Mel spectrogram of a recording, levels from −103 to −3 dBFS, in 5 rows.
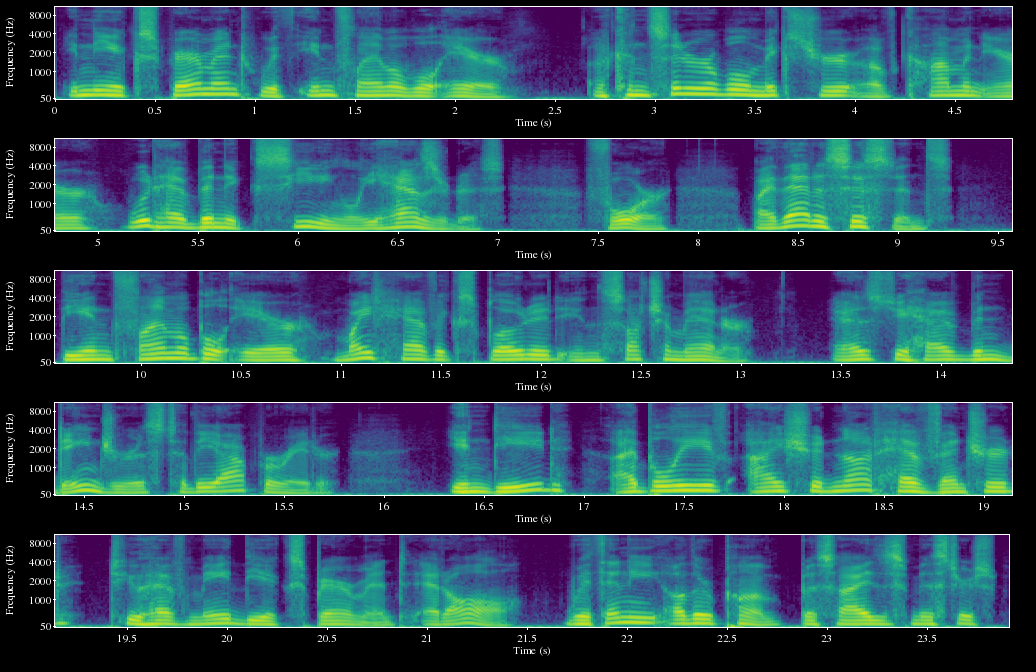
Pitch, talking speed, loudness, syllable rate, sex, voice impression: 135 Hz, 155 wpm, -18 LUFS, 5.1 syllables/s, male, masculine, adult-like, slightly halting, refreshing, slightly sincere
